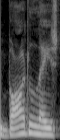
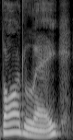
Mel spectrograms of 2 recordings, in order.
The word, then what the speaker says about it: Baudelaire: In the case of Baudelaire, he gave the example of thinking of the word vaudeville to pronounce the word Baudelaire.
